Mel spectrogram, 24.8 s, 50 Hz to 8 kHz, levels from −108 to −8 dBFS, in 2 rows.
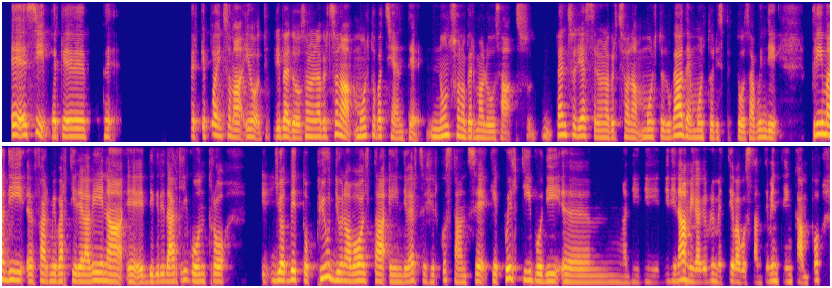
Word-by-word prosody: Eh, 210 - +6
e - - +5
sì 220 +1 -1
perché 170 0 +1
pe - - -7 1.1
perché - - -4
poi 210 -3 +1
insomma 180 -5 0
io 170 0 -2
t 165 - -20
ripeto 165 -3 +1
sono 170 +3 -2
una 170 0 0
persona 170 +4 +2
molto 185 +3 -2
paziente, 175 - -5
non 175 +5 0
sono 185 -5 -2
permalosa, 150 -3 -3
so - - -16 0.3
penso 205 0 -1
di 180 - -2
essere 185 -4 0
una 150 -1 -3
persona 150 -1 -4
molto 160 +2 -5
educata 185 +6 +4
e - - -2
molto 150 0 -4
rispettosa 140 -1 -5
quindi 150 -1 -2 0.5
prima 220 -1 +5
di 180 -1 +1 0.2
farmi 160 -2 0
partire 160 0 +1
la 150 -1 +4
vena 160 -3 +4
e 145 0 0
e 140 - -1
di 150 +2 -2
gridargli 155 +3 +1
contro 155 -2 +1 0.6
gli 165 +3 -6
ho 175 - +9
detto 190 - +2
più 245 - +2
di 180 - -1
1 170 -2 +3
volta 165 0 +3
e 150 - -4
in 145 0 -5
diverse 155 +2 -3
circostanze 145 - -3
che 465 - -3
quel 220 +1 +5
tipo 180 -6 +1
di 155 +1 -1
ehm, 140 -1 -4
di 135 +1 -19
di 135 -2 -17
di 150 - -14
dinamica 155 -2 +4
che 140 - -2
lui 160 +4 -5
metteva 205 - 0
costantemente 130 +4 -5
in 145 0 -7
campo 145 +6 -2
160 Hz, 165 wpm, -24 LUFS, 150-180 Hz, 1.1 s, ho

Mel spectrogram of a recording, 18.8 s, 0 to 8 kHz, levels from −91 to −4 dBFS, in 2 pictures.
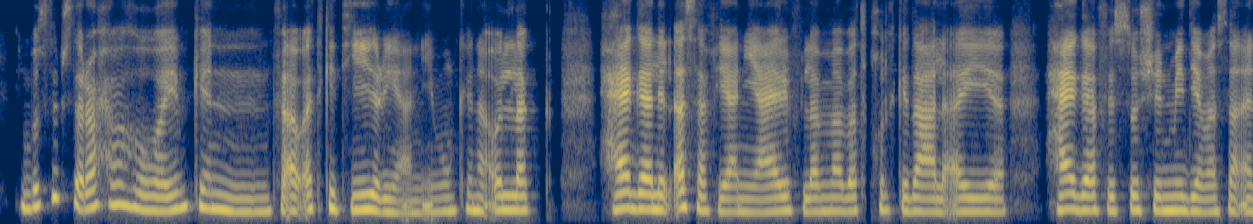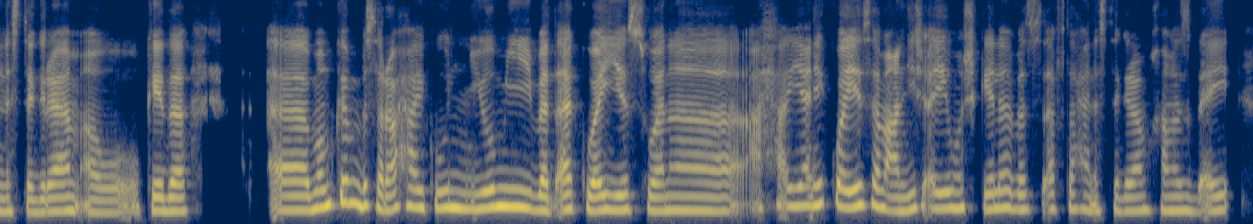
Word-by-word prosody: بُصّ 240 - -1
بصراحة 270 - 0
هو 200 -7 +1
يمكن 195 -5 0
في - - -1
أوقات 200 +3 -1
كتير، 200 -3 +2
يعني 165 -1 -4
ممكن 185 +2 -3
اقول 195 +1 +1
لك 190 0 -2 0.3
حاجة 210 0 +7
للأسف 200 -1 +2
يعني 175 -1 0
عارف 180 +2 +1
لمّا 180 +1 -2
بادخل 190 +2 -4
كده 185 -1 -2
على 175 0 0
أي 175 -1 -1 0.3
حاجة 195 -1 +5
في 190 -1 -4
الSocial 190 0 0
media - - +2
مثلًا، 175 +1 -3
إنستجرام 175 +1 -1
أو 160 -1 -6
كده، 185 -1 +1 0.6
آآ 190 0 +1
ممكن 260 +6 +2
بصراحة 240 0 0
يكون 225 -1 +1
يومي 235 +2 +4
بادأه 195 0 +2
كويس، 195 0 0
وأنا 185 -1 -3
ح - - -9
يعني 255 +2 -1
كويسة 260 -1 +1
ما 225 - 0
عنديش 185 +6 -2
أي 215 -3 -1
مشكلة، 220 0 -2
بس 200 -1 -5
أفتح 205 +1 -8
إنستجرام 185 -1 -6
5 190 0 -6
دقايق، 185 +2 -6
195 Hz, 155 wpm, -23 LUFS, 185-215 Hz, 0.6 s, حاجة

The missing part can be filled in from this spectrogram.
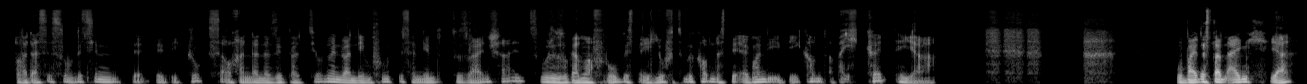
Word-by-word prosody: Aber 90 0 -2
das 95 -1 -3
ist 115 - -7
so 130 - -7
'n 100 - -5
bisschen 115 -1 -2
d 110 - -8
die 100 -2 -6
die 100 - -11
Krux 140 +4 -10
auch 95 0 -6
an 95 -2 -1
deiner 90 -1 0
Situation, 95 +6 -5
wenn 120 -4 +3
du 100 - +2
an 90 -1 +2
dem 90 -2 -1
Punkt 120 +7 -6
bist, 115 -5 -9
an 95 - -1
dem 95 0 0
du 105 - -14
zu 100 - -5
sein 100 +4 -3
scheinst, 140 +2 -7
wo 105 - +3
du 95 -3 +5
sogar 90 0 +3
mal 95 0 +4
froh 95 +6 -2
bist, 100 -5 -4
endlich 85 -1 -3
Luft 100 -2 -2
zu 120 - -9
bekommen, 125 +1 -2
dass 95 -5 -3
dir - - -5
irgendwann 105 +5 +2
die - - -1
Idee 90 - -7
kommt: 65 - -5
„Aber - - -12
ich - - -6
könnte - - -3
ja.“ 70 -4 -2 2.4
Wobei 100 +1 +9
das 120 -3 +7
dann 110 -2 +9
eigentlich 110 +2 +4
ja? 95 +6 +5
100 Hz, 235 wpm, -28 LUFS, 90-115 Hz, 2.4 s, Wobei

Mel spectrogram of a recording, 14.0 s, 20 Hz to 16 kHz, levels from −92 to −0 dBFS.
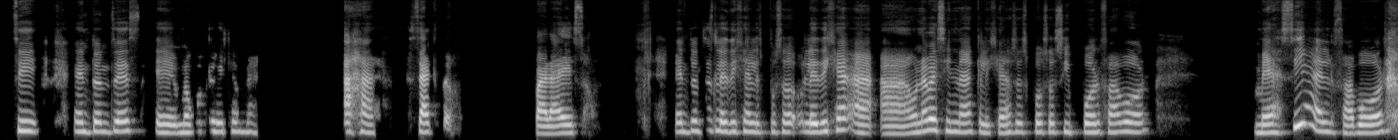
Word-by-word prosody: Sí, 260 -3 +1 0.3
entonces, 250 +2 +1 0.2
eh, 220 -2 +2
me 220 - +1
acuerdo 240 +3 -10
que 260 - -3
le - - +1
dije 245 +1 -6
hombre 235 -2 -8 0.8
Ajá, 240 -2 +3 0.3
exacto. 235 -1 0 0.7
Para 195 0 +4
eso. 210 0 -3 0.8
Entonces 245 +3 -4
le 250 -2 +3
dije 245 +1 -2
al 240 -1 0
esposo 230 0 -4
le 230 -1 +6
dije 255 +5 +1
a 230 -8 +2
a 195 +1 -1
una 230 +4 +2
vecina 250 -4 +3
que 235 - -5
le 215 - -2
dijera 210 0 -2
a - - -6
su 235 - -4
esposo 230 0 -3
si 230 +1 -6
por 225 +1 0
favor 235 +3 -1 1.0
me 215 0 +3
hacía 220 - +3 0.2
el 245 -2 -1
favor 210 +1 +2
235 Hz, 160 wpm, -23 LUFS, 220-245 Hz, 1.0 s, le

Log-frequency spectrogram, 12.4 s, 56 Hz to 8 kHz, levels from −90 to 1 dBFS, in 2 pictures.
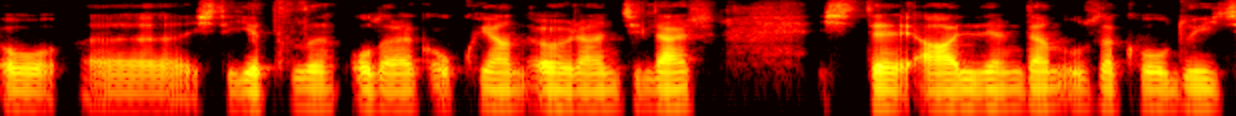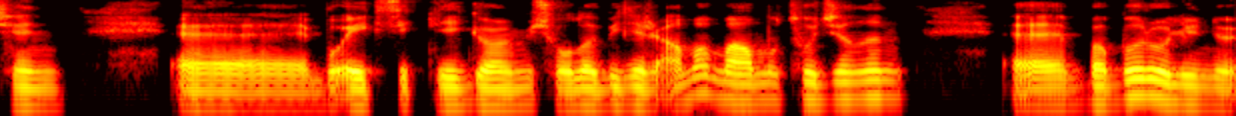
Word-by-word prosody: o, 85 -1 0 0.2
ııı, 80 -1 -4
işte, 85 - -2
yatılı 95 +2 -2
olarak 85 -1 -1
okuyan 90 -1 -2
öğrenciler, 90 +1 +1 0.5
işte, 90 -1 +2
ailelerinden 90 +2 +3
uzak - - -6
olduğu 90 +1 -2
için, 95 0 -2 0.6
eee, 85 -1 +1
bu - - +2
eksikliği 95 +1 0
görmüş 95 -1 +1
olabilir 95 +1 +1
ama 155 +1 -1
Mahmut 115 -1 +2
Hoca'nın, 125 +2 0 0.6
eee, 95 0 +3
baba 105 +7 +3
rolünü 105 -7 +1
95 Hz, 110 wpm, -26 LUFS, 90-100 Hz, 0.6 s, ailelerinden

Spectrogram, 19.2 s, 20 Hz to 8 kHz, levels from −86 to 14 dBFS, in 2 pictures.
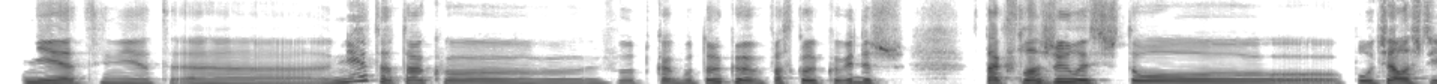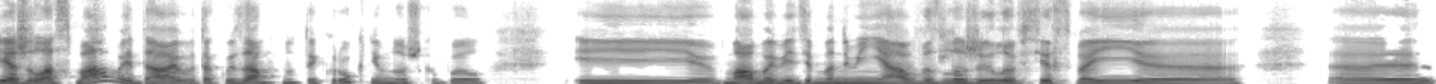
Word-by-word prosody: Нет, 200 -4 +2
нет, 185 -3 -6
э, 170 - -8
нет, 330 - -1
а 225 - +2
так, 225 0 -1
а, 180 -3 -5
вот 195 0 -11
как 195 -2 -2
бы 195 - -5
только 235 -2 +2
поскольку, 210 0 0
видишь, 235 - -1 0.5
так 220 0 +6
сложилось, 225 0 +6
что 185 -3 -1
получалось, 200 +1 +5
что 200 0 -7
я 200 -1 +7
жила 190 -1 +4
с 185 +1 -11
мамой, 250 - +2
да, 190 +5 +3
и - - +1
вот 190 -1 -7
такой 185 0 -5
замкнутый 190 -2 -1
круг 245 +8 -7
немножко 180 -3 -7
был. 175 -1 -7 0.6
И 175 -3 -3
мама, 200 +3 +4
видимо, 190 -1 -2
на 180 0 -1
меня 180 +2 0
возложила 190 +2 -1
все 200 +1 -2
свои, 190 0 -2
э, 170 -2 -4 0.6
э, 165 0 -2
190 Hz, 125 wpm, -22 LUFS, 175-205 Hz, 0.6 s, я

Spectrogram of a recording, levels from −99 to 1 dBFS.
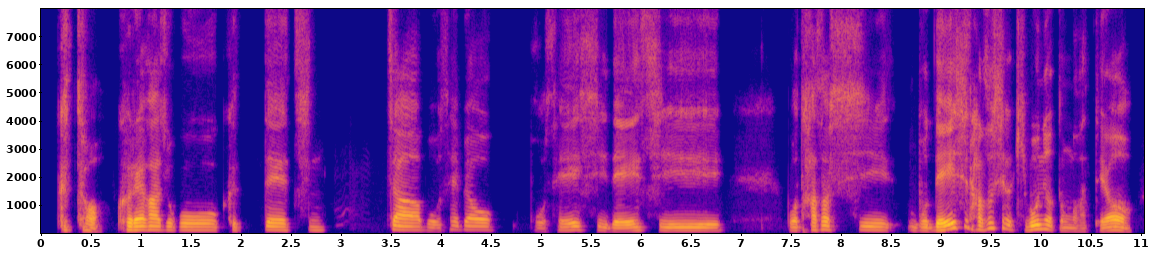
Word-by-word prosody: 그쵸. - - -3
그래 130 0 +6
가지고 120 -2 0
그때 125 -3 -2 0.8
진짜 130 -4 +1
뭐 105 -2 -8
새벽 130 -1 -3 0.4
뭐 95 -2 -13
3 120 +2 -3
시, 120 -4 -10
4 105 +2 +1
시, 110 -1 -2 0.6
뭐 110 -1 -2
5 135 +2 0
시 120 -5 -5
뭐 110 -2 -5
4 120 +9 +9
시, 225 +2 -4
5 190 - -1
시가 180 -6 -3
기본이었던 140 -3 +1
것 95 - -9
같아요. 105 +2 +2
120 Hz, 175 characters per minute, -22 LUFS, 110-130 Hz, 0.8 s, 4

